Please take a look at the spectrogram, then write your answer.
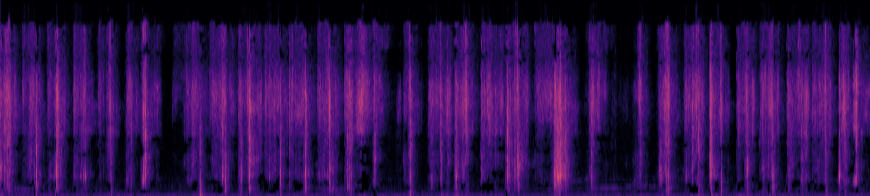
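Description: Tarot cards are shuffled by hand in quick, crisp riffles and soft slaps, a close, continuous flurry of papery snaps with no talking.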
